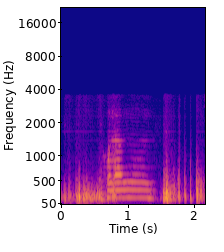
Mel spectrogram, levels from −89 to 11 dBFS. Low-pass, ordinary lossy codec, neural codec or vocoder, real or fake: 3.6 kHz; none; codec, 24 kHz, 0.9 kbps, WavTokenizer, medium music audio release; fake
